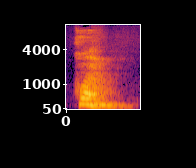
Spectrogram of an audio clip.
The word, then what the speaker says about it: 홍: First one, 홍. H sound, O vowel, NG. NG, if we put the empty circle for the final consonant, then NG sound, it is 홍.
